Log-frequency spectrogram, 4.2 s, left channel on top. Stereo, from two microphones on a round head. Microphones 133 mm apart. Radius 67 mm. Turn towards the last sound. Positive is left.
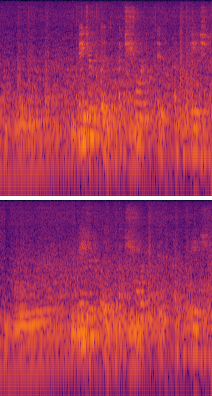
turn(degrees=70)  # may be behind; listen again after turning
